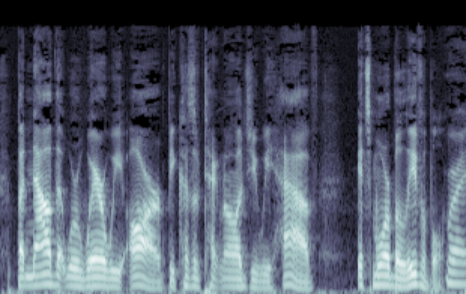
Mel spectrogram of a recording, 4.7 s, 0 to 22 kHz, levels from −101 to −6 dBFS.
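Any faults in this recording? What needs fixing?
At 0.90 s the speech has a tiny dropout of about 4 ms. It is a block of digital silence: a run of samples was replaced by zeros, so the waveform drops straight to nothing and jumps back with no fade. At this length the gap itself is too short to hear as a hole. The zeros come either from an output buffer that wasn't filled in time or from a calculation that produced invalid values. To prevent it, give the audio thread enough buffer headroom to finish on time and guard the processing against invalid values.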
